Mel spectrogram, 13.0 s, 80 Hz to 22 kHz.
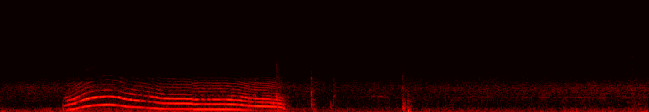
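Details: Angry F2 Savannah cat, an indoor pet, lets out a single long moaning yowl lasting about four seconds, rising then sinking to a low steady drone. A few clicks and thuds follow in a quiet room.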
